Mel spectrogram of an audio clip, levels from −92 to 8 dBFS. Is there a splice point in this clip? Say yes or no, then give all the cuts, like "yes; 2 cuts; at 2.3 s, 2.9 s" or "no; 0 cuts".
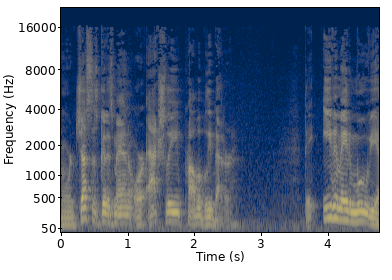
no; 0 cuts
